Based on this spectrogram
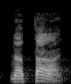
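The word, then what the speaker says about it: נתן: It's a Hebrew verb, natan. It's spelled N-A-T-H-A-N, natan.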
